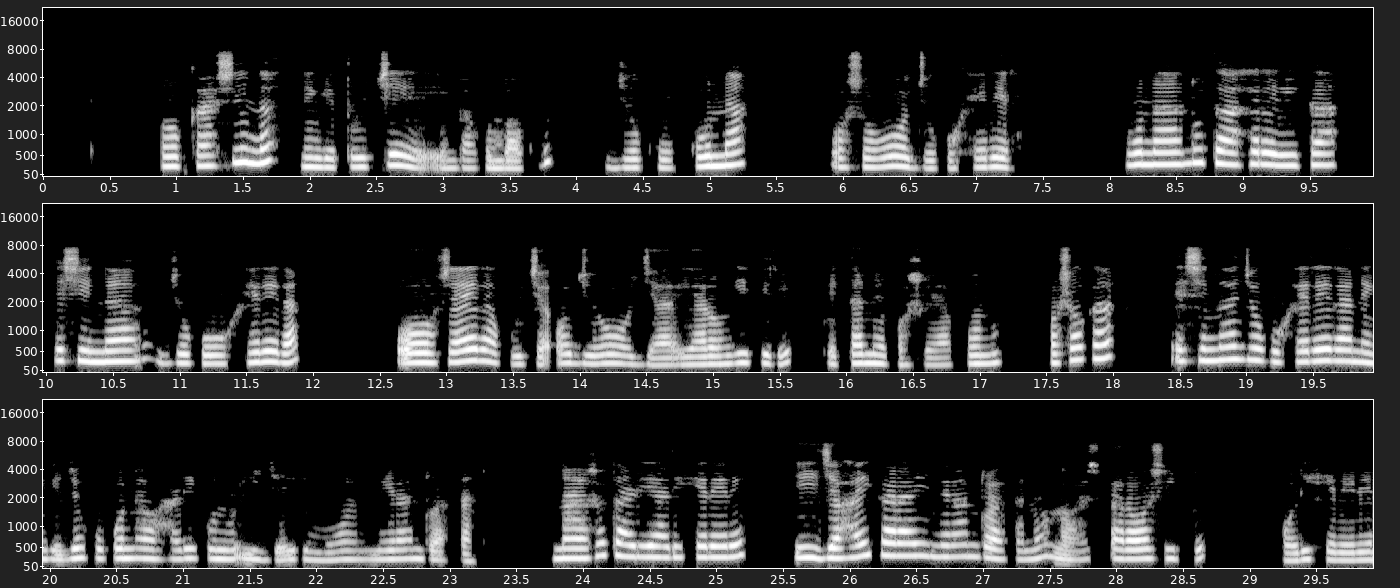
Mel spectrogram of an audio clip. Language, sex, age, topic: Oshiwambo, female, 25-35, agriculture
